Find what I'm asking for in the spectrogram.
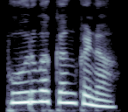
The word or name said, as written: ಪೂರ್ವಕಂಕಣ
